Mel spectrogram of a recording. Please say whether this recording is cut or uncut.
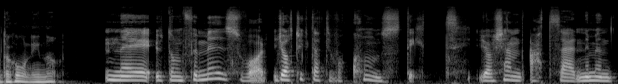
cut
